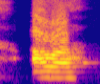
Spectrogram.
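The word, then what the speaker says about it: hour: जैसे आप देख सकते हो यहां पे ऑनेस्ट मैन आवर ऑनर। यहां पे एच साइलेंट है और एच के बाद जो साउंड है वो वोवेल साउंड है।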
